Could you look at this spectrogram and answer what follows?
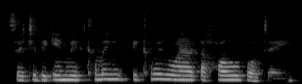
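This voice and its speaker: A woman teaching a guided meditation, speaking gently and unhurriedly, with long pauses between phrases. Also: mid-range voice, steady tone, husky.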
